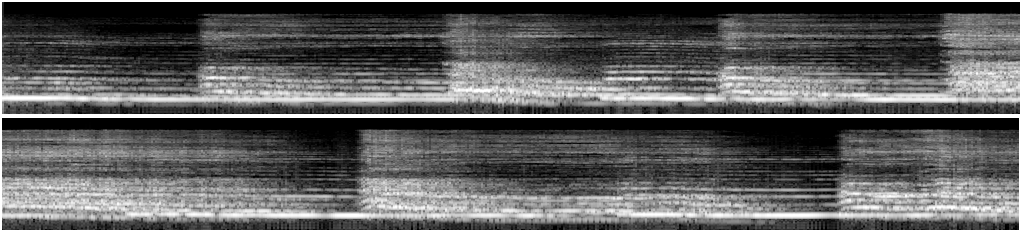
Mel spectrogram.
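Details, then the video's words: Harmonized group howling from Basset Hounds Radar and Otter and Bloodhound Jefro: a steady sustained note runs underneath while other voices break in with rising, wavering howls roughly every one to two seconds. "Howling away"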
